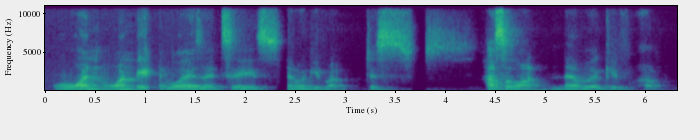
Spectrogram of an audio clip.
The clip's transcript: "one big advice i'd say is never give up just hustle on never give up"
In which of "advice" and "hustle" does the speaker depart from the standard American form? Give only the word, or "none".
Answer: advice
